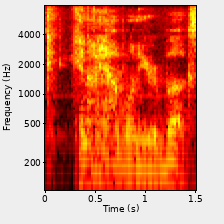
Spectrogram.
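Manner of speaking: ordinary talk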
